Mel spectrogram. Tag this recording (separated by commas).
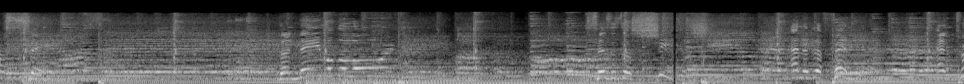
Music, Gospel music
